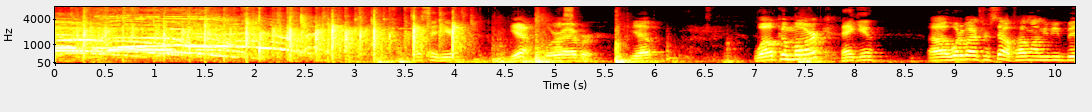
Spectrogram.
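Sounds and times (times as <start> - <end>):
audience applause for a guest at a Miami improv gathering: 0.0 - 4.3
speech: 3.8 - 6.2, 7.0 - 10.1.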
